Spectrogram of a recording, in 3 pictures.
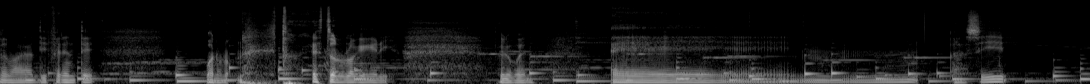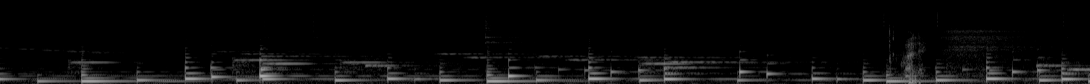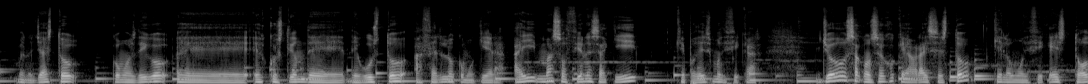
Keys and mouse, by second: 2.0 click, 9.6 click, 15.5 click, 20.3 middle click, 22.3 click, 24.2 click, 25.8 middle click, 29.1 click, 31.0 shift+middle click, 32.2 shift+middle click.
